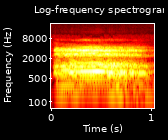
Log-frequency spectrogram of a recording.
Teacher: अगर हम कहें कि कौन सा स्वर बोलने में मुंह सबसे ज्यादा खुलता है तो कौन सा होता है? देखिए, होता है आ, बड़ा वाला आ। ठीक है दोस्तों, क्योंकि इसी से मुंह पूरा खुलता है, बाकी के किसी स्वर में इतना ज्यादा मुंह नहीं खुलता है, या तो आधा खुलता है या तो आधा बंद रहता है या तो पूरा बंद रहता है। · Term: विपरीत स्वर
